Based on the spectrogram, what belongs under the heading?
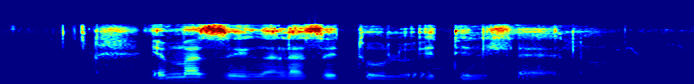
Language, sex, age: Swati, male, 18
